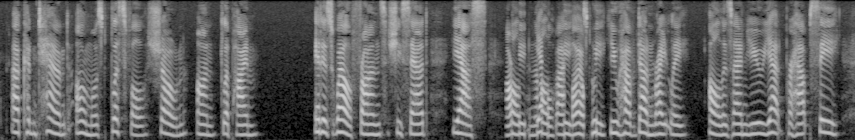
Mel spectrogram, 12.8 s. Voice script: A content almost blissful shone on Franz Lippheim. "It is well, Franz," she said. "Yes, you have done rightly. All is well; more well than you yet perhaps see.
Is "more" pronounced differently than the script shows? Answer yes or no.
yes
